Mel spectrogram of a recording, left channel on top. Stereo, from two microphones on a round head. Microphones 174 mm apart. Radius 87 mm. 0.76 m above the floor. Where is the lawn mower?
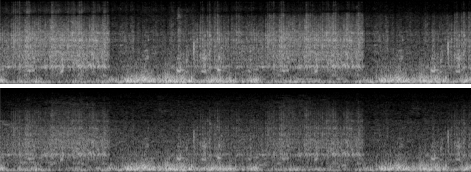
85° left.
